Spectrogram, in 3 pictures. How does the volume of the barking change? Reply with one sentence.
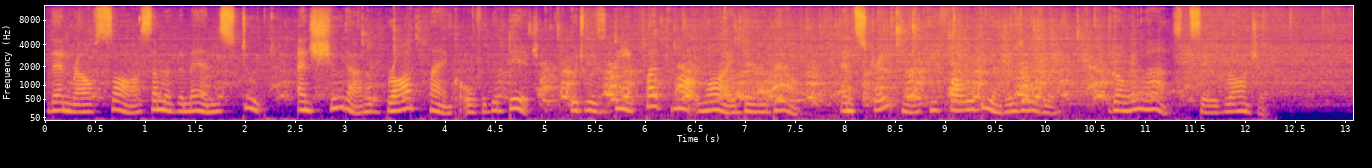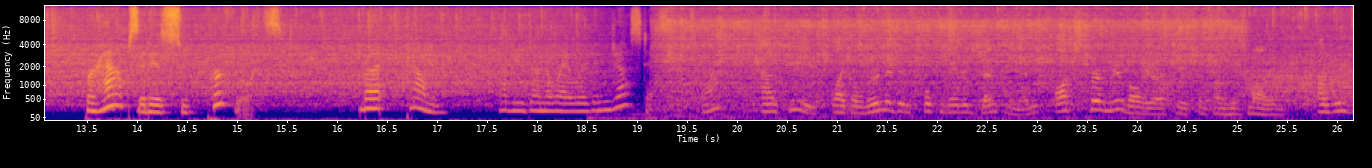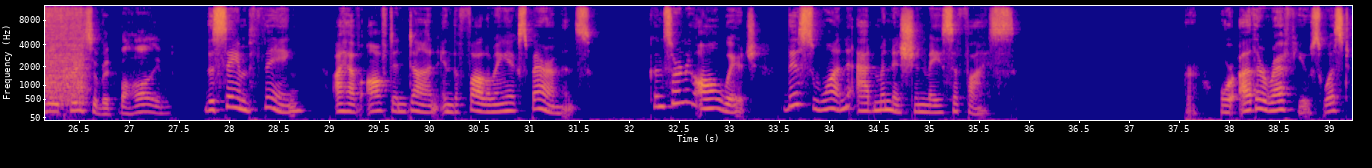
The loudness of the barking goes up.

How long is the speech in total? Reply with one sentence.
The speech can be heard for 36 seconds in total.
